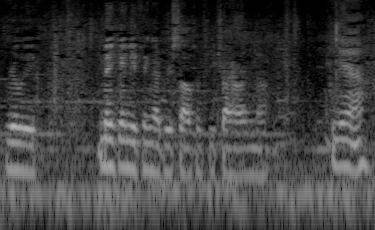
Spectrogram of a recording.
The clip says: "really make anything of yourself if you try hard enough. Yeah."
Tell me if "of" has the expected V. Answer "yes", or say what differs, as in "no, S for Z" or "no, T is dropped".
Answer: yes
